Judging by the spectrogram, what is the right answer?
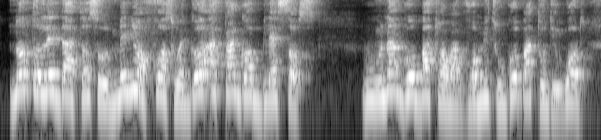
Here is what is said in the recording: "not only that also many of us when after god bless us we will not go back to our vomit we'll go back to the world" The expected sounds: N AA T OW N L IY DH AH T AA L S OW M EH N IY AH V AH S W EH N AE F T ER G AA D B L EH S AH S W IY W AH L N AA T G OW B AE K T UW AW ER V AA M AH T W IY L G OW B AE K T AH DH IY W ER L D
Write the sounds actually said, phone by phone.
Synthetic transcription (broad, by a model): N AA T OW L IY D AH T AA S OW M EH N IY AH F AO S W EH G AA F T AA G AA D B L EH S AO S W IY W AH N AA G OW B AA K T UW AW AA V AA M AH T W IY G OW B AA K T AH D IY W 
